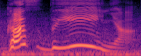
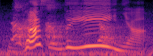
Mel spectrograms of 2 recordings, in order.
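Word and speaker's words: ґаздиня: називаємо його дружину слухаймо газдиня газдиня теж чітко і дзвінко вимовляємо звук Ґ А звідки ж ці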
